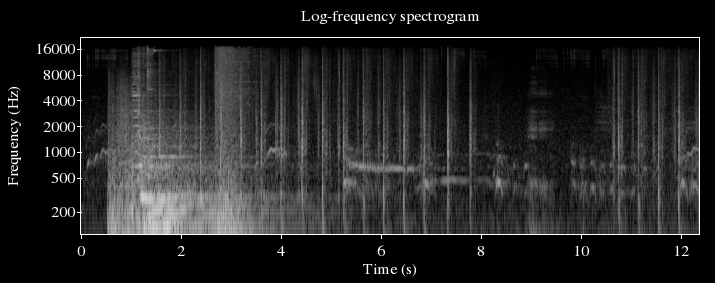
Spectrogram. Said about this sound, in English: I don't know what that explosion was back there. I don't know what it was,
